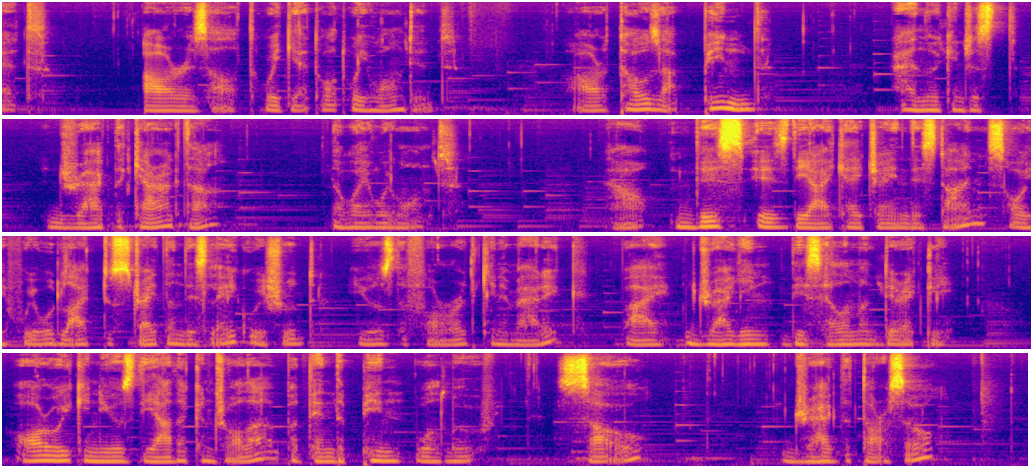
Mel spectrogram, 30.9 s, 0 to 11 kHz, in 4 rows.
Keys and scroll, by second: 27.5 ctrl+z.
